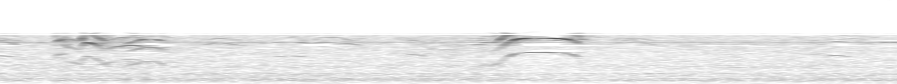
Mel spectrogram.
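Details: Great kiskadee calling twice, each a brief burst of loud, arching, ringing notes, set against constant low rushing noise.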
